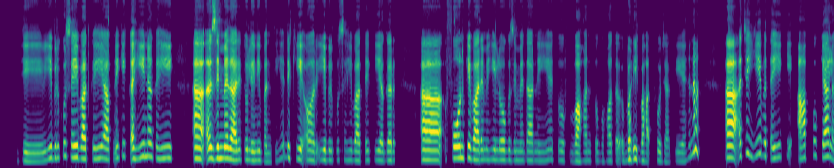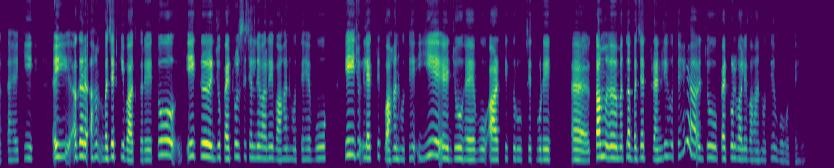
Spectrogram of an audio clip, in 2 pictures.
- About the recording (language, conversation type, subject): Hindi, podcast, इलेक्ट्रिक वाहन रोज़मर्रा की यात्रा को कैसे बदल सकते हैं?
- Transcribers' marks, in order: laughing while speaking: "बड़ी बात"; in English: "इलेक्ट्रिक वाहन"; in English: "बजट-फ़्रेंडली"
